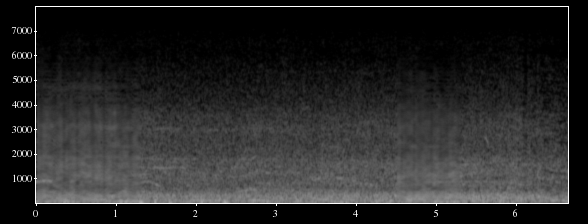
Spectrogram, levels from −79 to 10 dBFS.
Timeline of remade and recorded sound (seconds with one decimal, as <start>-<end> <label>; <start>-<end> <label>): 0.0-1.3 remade; 1.3-4.5 recorded; 4.5-5.3 remade; 5.3-6.7 recorded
